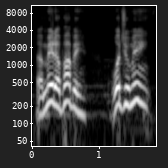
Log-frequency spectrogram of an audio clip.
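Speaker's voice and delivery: hammed-up Puerto Rican accent on an angry fan; mock Puerto Rican accent. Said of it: "Puerto Ricans was hot at me".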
